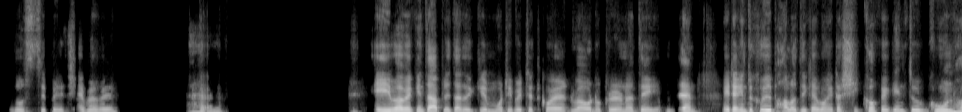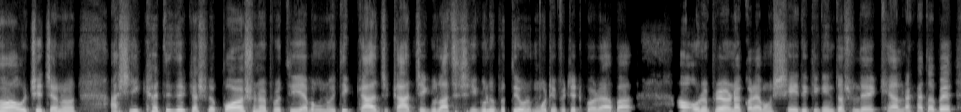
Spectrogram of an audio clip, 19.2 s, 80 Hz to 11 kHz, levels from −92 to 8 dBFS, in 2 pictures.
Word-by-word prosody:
বুঝতে 125 Hz, -1 st, -6 dB
পেরেছি। 120 Hz, -2 st, -8 dB
এভাবে 140 Hz, +3 st, -2 dB, 0.9 s
হ্যাঁ। 130 Hz, 0 st, -5 dB, 1.6 s
এইভাবে 165 Hz, +3 st, +8 dB
কিন্তু 160 Hz, -1 st, +4 dB
আপনি 145 Hz, -, -4 dB
তাদেরকে 135 Hz, 0 st, -1 dB
মোটিভেটেড 140 Hz, +2 st, -4 dB
করেন 125 Hz, -2 st, +2 dB
বা -, -, +2 dB
অনুপ্রেরণা 135 Hz, +1 st, -1 dB
দেইন 115 Hz, -4 st, -1 dB, 0.2 s
দেন। 135 Hz, -2 st, +5 dB, 0.3 s
এটা 165 Hz, -, +7 dB
কিন্তু 185 Hz, +1 st, +1 dB
খুবই 175 Hz, -2 st, +8 dB
ভালো 135 Hz, +2 st, +1 dB
দিকে 155 Hz, +1 st, -3 dB
এবং 145 Hz, -, 0 dB, 0.3 s
শিক্ষকের 175 Hz, +3 st, -1 dB
কিন্তু 175 Hz, +1 st, -1 dB, 0.2 s
গুণ 155 Hz, +7 st, +5 dB
হওয়া 150 Hz, -4 st, +7 dB
উচিত 145 Hz, 0 st, -1 dB
যেন 130 Hz, +1 st, +2 dB, 0.6 s
শিক্ষার্থীদেরকে 175 Hz, +1 st, -2 dB
আসলে 155 Hz, 0 st, -3 dB
পড়াশোনার 160 Hz, +2 st, +4 dB
প্রতি 150 Hz, 0 st, -4 dB
এবং 140 Hz, -, -5 dB
নৈতিক 150 Hz, +5 st, -6 dB
কাজ 140 Hz, 0 st, +5 dB, 0.2 s
কাজ 140 Hz, 0 st, +4 dB
যেগুলো 140 Hz, 0 st, -3 dB
আছে -, -, -9 dB
সেগুলোর 150 Hz, +3 st, -3 dB
প্রতি 150 Hz, 0 st, -3 dB, 0.2 s
মোটিভেটেড 145 Hz, +1 st, -5 dB
করা 130 Hz, 0 st, +1 dB
বা 125 Hz, -, +2 dB, 0.6 s
আ -, -, +6 dB
অনুপ্রেরণা 160 Hz, -1 st, +3 dB
করা 130 Hz, -, +1 dB
এবং 130 Hz, -, -4 dB
সেদিকে 150 Hz, +3 st, -3 dB
কিন্তু 155 Hz, -1 st, -3 dB
আসলে 150 Hz, 0 st, -5 dB, 0.2 s
খেয়াল 130 Hz, -2 st, -1 dB
রাখা। 135 Hz, +9 st, -4 dB
তবে 205 Hz, +1 st, +2 dB
145 Hz, 160 wpm, -23 LUFS, 135-160 Hz, 1.6 s, এইভাবে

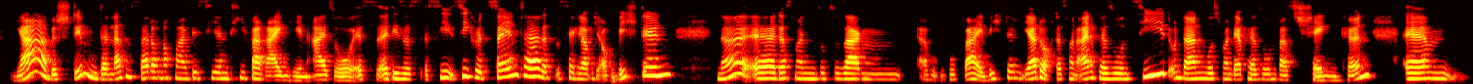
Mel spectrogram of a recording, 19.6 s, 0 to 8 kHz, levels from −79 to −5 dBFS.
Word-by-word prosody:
Ja -, -, +4 dB, 0.2 s
bestimmt, 205 Hz, -, -1 dB
dann 185 Hz, 0 st, -1 dB
lass 205 Hz, +7 st, -1 dB
uns 265 Hz, 0 st, -3 dB
da 215 Hz, +1 st, +1 dB
doch 225 Hz, 0 st, -3 dB
noch 225 Hz, 0 st, -7 dB
mal 205 Hz, -1 st, -3 dB
bisschen 210 Hz, -1 st, -5 dB
tiefer 210 Hz, 0 st, -2 dB
reingehen. 150 Hz, -3 st, -1 dB
Also 155 Hz, -4 st, -1 dB
es, 165 Hz, +3 st, -2 dB
äh, 190 Hz, -, 0 dB
dieses 190 Hz, -1 st, -1 dB
Se 170 Hz, +9 st, -2 dB
Secret 250 Hz, -6 st, 0 dB
Santa 280 Hz, +4 st, +5 dB
das 215 Hz, -3 st, -3 dB
ist 200 Hz, +1 st, -5 dB
ja, 220 Hz, -, -2 dB
glaube 190 Hz, -1 st, -1 dB
ich, -, -, -8 dB
auch -, -, -7 dB
Wichteln, 310 Hz, +5 st, +2 dB, 0.6 s
ne? 230 Hz, -, +2 dB
Äh, 210 Hz, +1 st, +4 dB
dass 205 Hz, +1 st, -2 dB
man 200 Hz, -1 st, -3 dB
sozusagen 190 Hz, -3 st, -1 dB, 0.2 s
äh, 170 Hz, -, -9 dB
wo -, -, -14 dB
wobei, 175 Hz, -3 st, -1 dB
Wichteln? 210 Hz, +3 st, -8 dB
Ja, 205 Hz, +3 st, +6 dB
doch, -, -, -1 dB
dass 185 Hz, 0 st, -6 dB
man 190 Hz, -, -4 dB
eine 210 Hz, +4 st, +4 dB
Person 195 Hz, -2 st, -2 dB
zieht 320 Hz, -, +3 dB
und 225 Hz, +1 st, -3 dB
dann 200 Hz, +1 st, +2 dB
muss 200 Hz, 0 st, -3 dB
man 190 Hz, -1 st, -5 dB
der 180 Hz, 0 st, 0 dB
Person 180 Hz, 0 st, -7 dB
was 160 Hz, -2 st, -4 dB
schenken. 150 Hz, -, -1 dB, 0.4 s
Ähm. 210 Hz, +3 st, +2 dB
200 Hz, 155 wpm, -23 LUFS, 185-220 Hz, 0.6 s, Ja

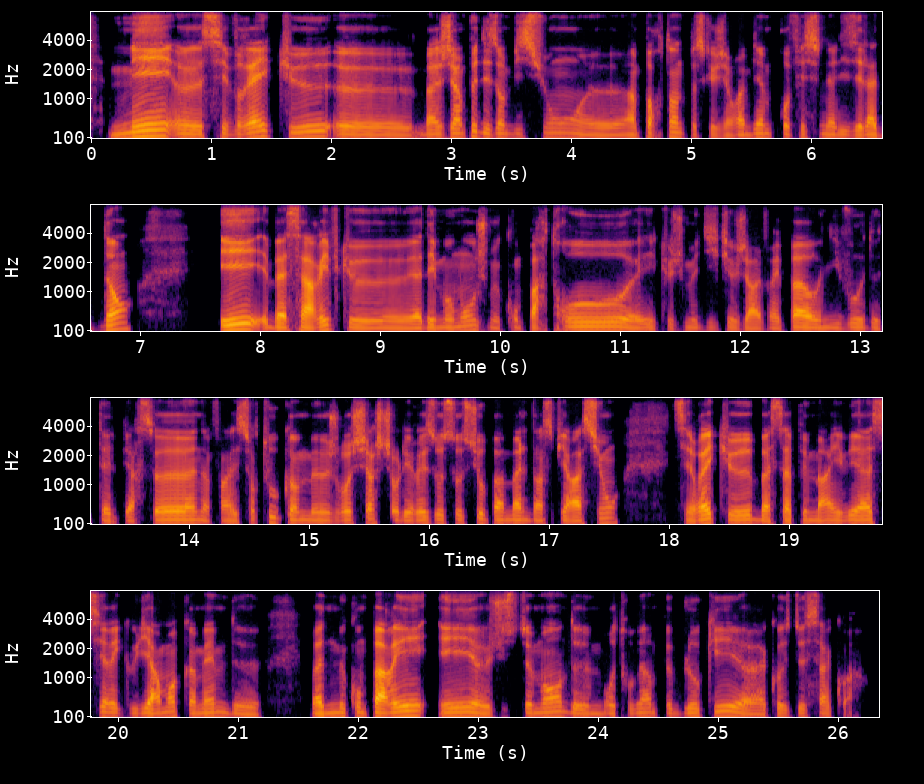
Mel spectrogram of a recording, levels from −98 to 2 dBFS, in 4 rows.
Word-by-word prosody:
mais, 130 Hz, +10 st, +6 dB
heu, 95 Hz, -1 st, +2 dB
c'est 105 Hz, +2 st, +3 dB
vrai 115 Hz, +8 st, +4 dB
que, 120 Hz, +4 st, -1 dB
heu, 85 Hz, -2 st, -1 dB
bah, 95 Hz, +1 st, 0 dB
j'ai 105 Hz, -, +4 dB
un 105 Hz, -, 0 dB
peu 130 Hz, +3 st, -1 dB
des 105 Hz, -1 st, -2 dB
ambitions, 100 Hz, 0 st, -1 dB
heu, 85 Hz, 0 st, -6 dB
importantes 110 Hz, +6 st, -3 dB
parce -, -, -1 dB
que 85 Hz, -, -6 dB
j'aimerais 85 Hz, +1 st, -4 dB
bien 105 Hz, +3 st, -3 dB
me -, -, -12 dB
professionnaliser 90 Hz, -1 st, -3 dB
là-dedans, 115 Hz, -, +1 dB, 0.7 s
et, 130 Hz, +4 st, +7 dB
bah, 90 Hz, -1 st, +4 dB
ça 90 Hz, +1 st, +5 dB
arrive 105 Hz, +6 st, +3 dB
qu’à 85 Hz, -2 st, -2 dB
des 85 Hz, -, +1 dB
moments, 90 Hz, +6 st, -5 dB
je 90 Hz, -4 st, -3 dB
me 80 Hz, -, -9 dB
compare -, -, -4 dB
trop 100 Hz, -2 st, 0 dB
et 85 Hz, -2 st, -5 dB
que -, -, -12 dB
je 90 Hz, -, -10 dB
me 85 Hz, -, -9 dB
dis 85 Hz, +2 st, -9 dB
que 90 Hz, -, -6 dB
j’arriverai 80 Hz, 0 st, -4 dB
pas 95 Hz, +4 st, +3 dB
au 85 Hz, -, -3 dB
niveau 85 Hz, +1 st, -8 dB
de 90 Hz, -, -11 dB
telle 85 Hz, -2 st, -5 dB
personne. 95 Hz, 0 st, +1 dB
Enfin, 85 Hz, +1 st, -5 dB
et -, -, -6 dB
surtout 120 Hz, +8 st, -4 dB
comme, 95 Hz, -3 st, -4 dB
heu, 90 Hz, -, -2 dB
je 90 Hz, -, -4 dB
recherche 95 Hz, +3 st, +2 dB
sur 95 Hz, -, -1 dB
les 90 Hz, -, -2 dB
réseaux 95 Hz, +3 st, -2 dB
sociaux 105 Hz, +3 st, 0 dB
pas 95 Hz, 0 st, -1 dB
mal 95 Hz, 0 st, -1 dB
d'inspiration, 90 Hz, +5 st, +1 dB, 0.5 s
c'est -, -, -1 dB
vrai -, -, +8 dB
que, 100 Hz, 0 st, +1 dB
bah, 90 Hz, -4 st, 0 dB
ça 90 Hz, -, +1 dB
peut -, -, -9 dB
m'arriver 95 Hz, +1 st, -2 dB
assez 95 Hz, +3 st, 0 dB
régulièrement 100 Hz, +1 st, -1 dB
quand 90 Hz, -, -4 dB
même 100 Hz, +2 st, -3 dB
de, 85 Hz, -3 st, -7 dB, 0.4 s
bah, 90 Hz, -, +4 dB
de 90 Hz, -, -8 dB
me 100 Hz, +1 st, -4 dB
comparer 110 Hz, +4 st, +5 dB
et 105 Hz, +2 st, +2 dB
heu, 95 Hz, -3 st, +1 dB
justement, 100 Hz, +6 st, -2 dB
de 95 Hz, -4 st, -5 dB
me 85 Hz, 0 st, -11 dB
retrouver 95 Hz, +2 st, -7 dB
un 100 Hz, -, -6 dB
peu 95 Hz, -, -8 dB
bloqué, 95 Hz, +6 st, -4 dB
heu, 85 Hz, -5 st, -1 dB
à -, -, -4 dB
cause 90 Hz, -3 st, -8 dB
de 95 Hz, -, -6 dB
ça, -, -, -3 dB
quoi. -, -, -18 dB
95 Hz, 205 wpm, -24 LUFS, 85-100 Hz, 0.7 s, vrai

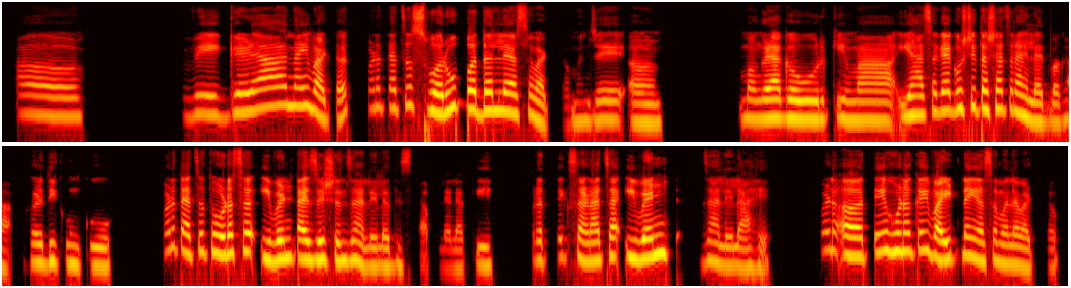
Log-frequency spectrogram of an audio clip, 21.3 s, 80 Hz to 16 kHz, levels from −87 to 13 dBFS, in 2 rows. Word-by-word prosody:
अ, 225 Hz, -2 st, -5 dB, 1.1 s
वेगळ्या 255 Hz, +7 st, 0 dB
नाही 320 Hz, 0 st, 0 dB
वाटत, 210 Hz, -6 st, -1 dB, 0.2 s
पण 290 Hz, +1 st, -9 dB
त्याच 295 Hz, 0 st, -6 dB
स्वरूप 270 Hz, +4 st, +3 dB
बदललंय 270 Hz, -1 st, +4 dB
असं 235 Hz, -1 st, -1 dB
वाटतं. 160 Hz, -5 st, -6 dB
म्हणजे 185 Hz, +1 st, -6 dB
अं, 170 Hz, -1 st, -4 dB, 0.9 s
मंगळागौर 200 Hz, -1 st, +2 dB
किंवा 185 Hz, -2 st, -3 dB, 0.3 s
ह्या 230 Hz, 0 st, 0 dB
सगळ्या 265 Hz, +3 st, +1 dB
गोष्टी 285 Hz, +2 st, +1 dB
तशाच 280 Hz, 0 st, +2 dB
राहिल्यात 210 Hz, -9 st, 0 dB
बघा. 170 Hz, -1 st, -8 dB, 0.2 s
हळदी-कुंकू 190 Hz, -3 st, -5 dB, 0.5 s
पण 310 Hz, +4 st, -5 dB
त्याचं 295 Hz, -2 st, +1 dB
थोडंसं 285 Hz, +2 st, +4 dB
इव्हेंटायझेशन 225 Hz, -2 st, +3 dB
झालेलं 175 Hz, -6 st, -3 dB
दिसतं 170 Hz, -3 st, -12 dB
आपल्याला, 160 Hz, -1 st, -15 dB
की 175 Hz, +2 st, -8 dB, 0.4 s
प्रत्येक 220 Hz, +3 st, -9 dB
सणाचा 215 Hz, +2 st, +1 dB
इव्हेंट 250 Hz, +3 st, +4 dB, 0.3 s
झालेला 180 Hz, -5 st, -5 dB
आहे 160 Hz, 0 st, -8 dB, 0.5 s
पण 315 Hz, +1 st, -5 dB
अ, 260 Hz, -3 st, +7 dB
ते 295 Hz, +2 st, +2 dB
होणं 300 Hz, 0 st, +4 dB
काही 315 Hz, 0 st, +2 dB
वाईट 225 Hz, -2 st, +5 dB
नाही 255 Hz, -2 st, +2 dB
असं 215 Hz, 0 st, -1 dB
मला 190 Hz, -2 st, -2 dB
वाटतं. 165 Hz, -1 st, -8 dB
225 Hz, 125 wpm, -22 LUFS, 190-265 Hz, 1.1 s, अ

